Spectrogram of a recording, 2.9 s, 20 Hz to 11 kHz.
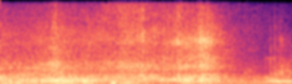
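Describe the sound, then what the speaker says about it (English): A V10 race car with 488 cubic inches accelerating on a road course track, a sustained engine roar with shifting pitch, heard beneath a commentator talking. "So he continues to improve, sticking all that V10, 488 cubic inches of torque right to the tires."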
